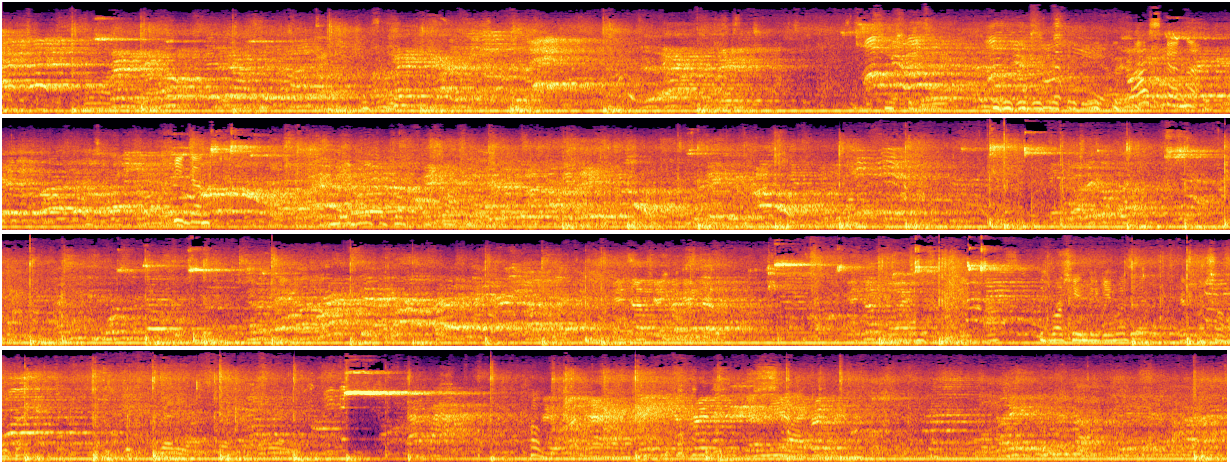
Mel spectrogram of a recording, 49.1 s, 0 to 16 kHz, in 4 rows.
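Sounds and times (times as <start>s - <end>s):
spectators talking: 0.0s - 49.0s
steady low hum: 0.0s - 49.0s
shoe squeaks: 0.7s - 1.3s, 2.3s - 3.0s, 14.1s - 15.1s, 21.8s - 24.5s, 25.6s - 27.4s, 32.0s - 34.7s, 44.0s - 44.6s.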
